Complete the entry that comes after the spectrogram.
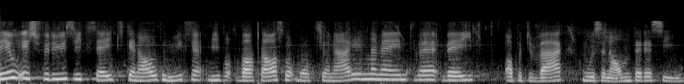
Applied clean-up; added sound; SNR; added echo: neural separator model SepFormer DNS4.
